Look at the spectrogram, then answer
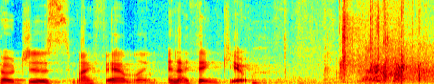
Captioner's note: applause!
